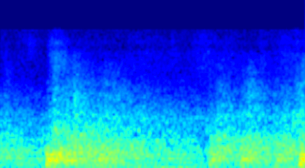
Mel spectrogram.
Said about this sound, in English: I just want to make sure this is fireworks. Well, why are there fireworks tonight? What's going on? Unless it's for Yom Yerushalayim, so you think.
